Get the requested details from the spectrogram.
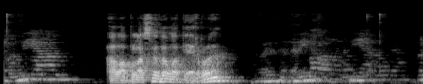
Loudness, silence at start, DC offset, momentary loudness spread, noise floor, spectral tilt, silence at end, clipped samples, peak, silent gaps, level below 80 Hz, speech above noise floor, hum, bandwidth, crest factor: -16 LUFS; 0.05 s; under 0.1%; 20 LU; -41 dBFS; -6 dB/octave; 0 s; under 0.1%; 0 dBFS; none; -46 dBFS; 25 dB; none; 11.5 kHz; 18 dB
